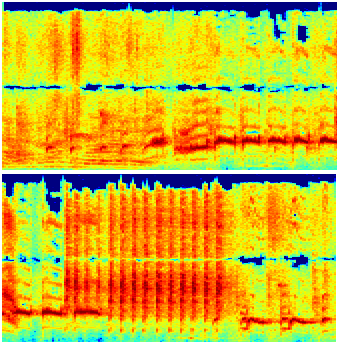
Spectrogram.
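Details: Chinese hwamei female, used by keepers to make males sing more, giving a jumble of slurred notes, then steady repeated whistles, a fast dry rattle, and closing looped whistles.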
